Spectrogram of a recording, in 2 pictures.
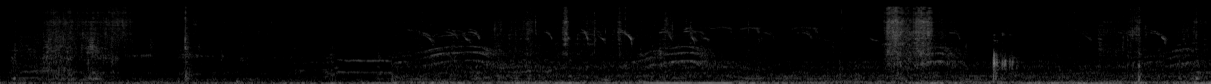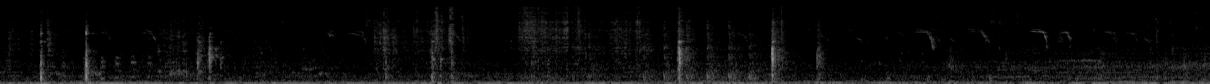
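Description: Birds calling in short, arched calls that come in little groups, with a few sharp knocks scattered through, the loudest about halfway and two-thirds of the way in.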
